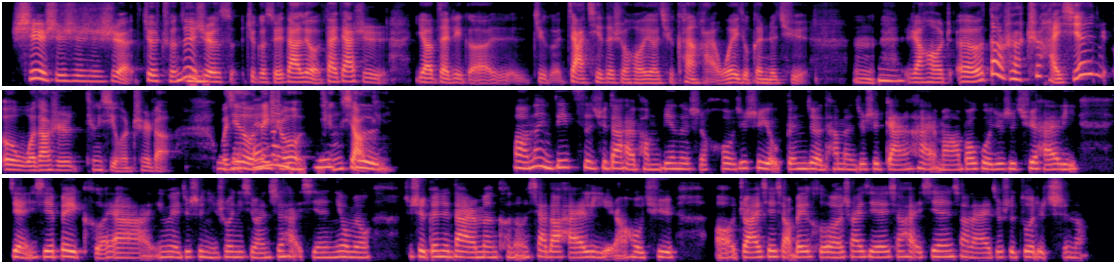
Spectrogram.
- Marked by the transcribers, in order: none
- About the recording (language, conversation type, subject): Chinese, podcast, 你第一次看到大海时是什么感觉？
